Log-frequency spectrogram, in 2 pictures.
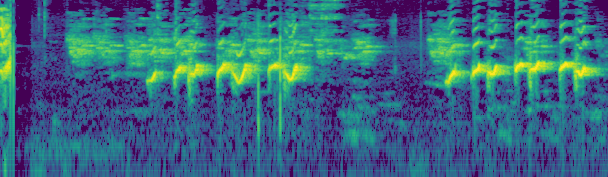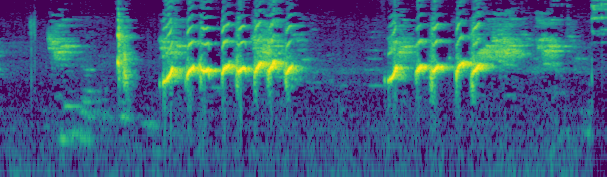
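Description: A cockatiel sings in bursts of quick, warbling whistled notes, each phrase lasting a few seconds.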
